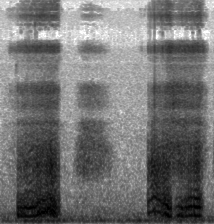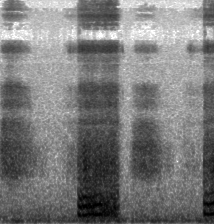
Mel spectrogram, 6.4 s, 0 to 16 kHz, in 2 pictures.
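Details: A very tired sleeping baby makes loud, rattling, voiced snores on each in-breath with softer airy out-breaths, about 28 breaths a minute: snoring.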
